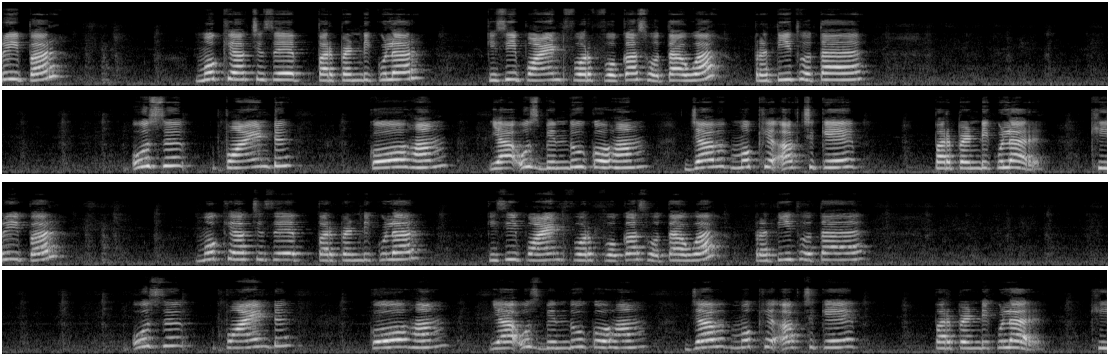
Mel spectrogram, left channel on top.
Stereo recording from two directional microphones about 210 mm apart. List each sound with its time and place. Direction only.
0.0 s a sound: 55° left (ahead or behind)
2.0 s a woman's voice: 55° left (ahead or behind)
12.4 s a woman's voice: 55° left (ahead or behind)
